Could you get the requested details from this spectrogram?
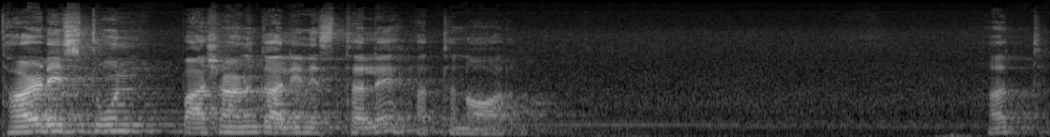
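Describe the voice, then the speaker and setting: A man in a classroom gives an exam coaching lecture, posing questions and answering them himself, hammering key points through repetition. His voice sits a little high, and it rings with a long, roomy reverb. A faint hum of ambience runs underneath. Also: takes it slowly, a bit bright. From India. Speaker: teacher.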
